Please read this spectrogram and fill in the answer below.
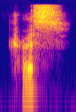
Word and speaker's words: kris: The knife you saw was I believe it's pronounced Chris.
